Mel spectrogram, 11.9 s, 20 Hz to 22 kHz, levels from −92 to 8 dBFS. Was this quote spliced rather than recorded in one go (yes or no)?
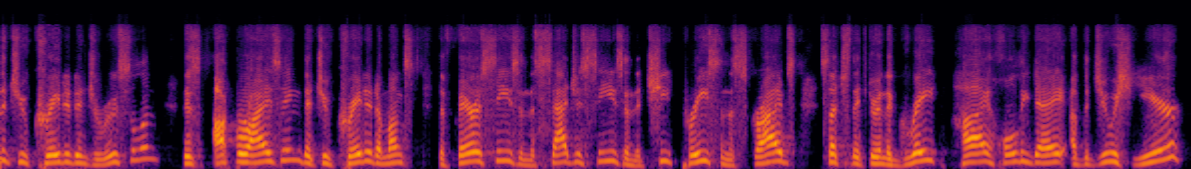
yes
